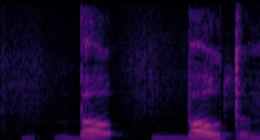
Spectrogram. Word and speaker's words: Botham: Botham, yeah.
